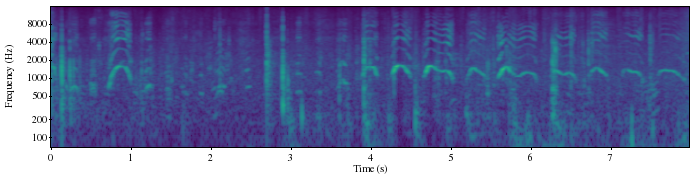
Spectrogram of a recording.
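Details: Husky puppies in Lapland, Finland, whimpering in a run of short arched squeaks, roughly two per second, each rising then dropping, with soft rustling between calls.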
